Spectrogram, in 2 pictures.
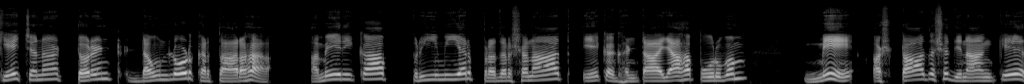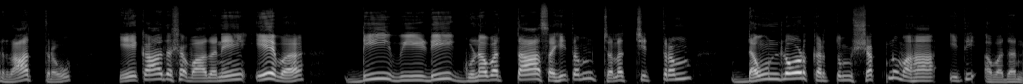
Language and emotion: Sanskrit, neutral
